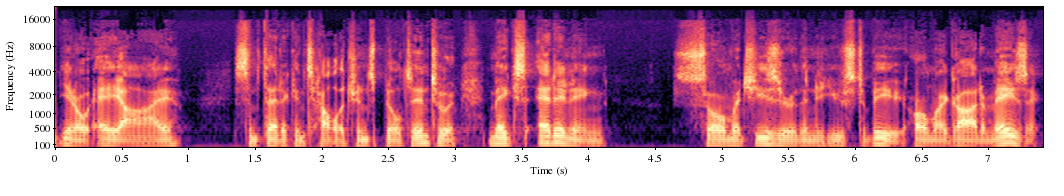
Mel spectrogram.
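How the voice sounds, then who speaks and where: A man's voice: on the low side, darkish tone, no room sound. Man hosting a podcast in a dry booth. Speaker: podcast host. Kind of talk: podcast interview.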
